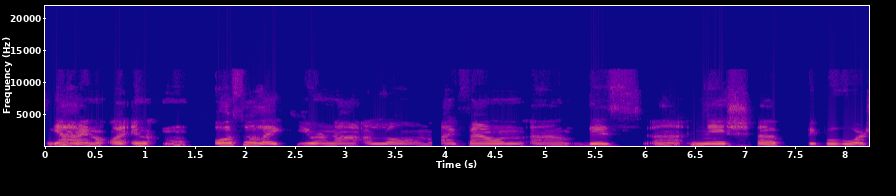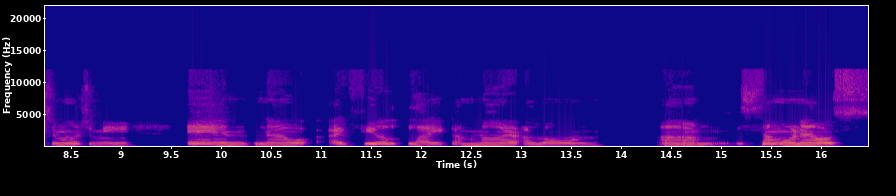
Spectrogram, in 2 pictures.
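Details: Young adult woman with aphasia after an ischemic stroke in March 2020 that left her unable to speak and affected her right side; still recovering, struggles to find and express words; aphasia.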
